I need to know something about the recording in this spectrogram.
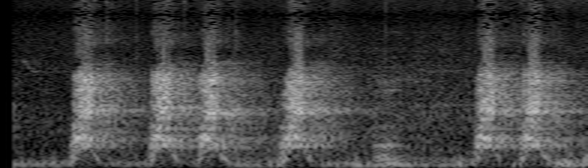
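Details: Doberman barking as it senses a threat: six sharp, loud barks in quick pairs and singles over four seconds, with faint music underneath.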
